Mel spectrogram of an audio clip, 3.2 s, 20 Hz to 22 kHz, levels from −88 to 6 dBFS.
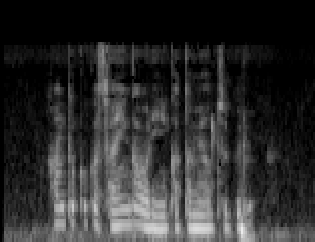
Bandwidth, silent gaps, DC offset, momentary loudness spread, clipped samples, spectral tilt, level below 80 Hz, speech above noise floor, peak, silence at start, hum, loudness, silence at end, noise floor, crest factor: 11.5 kHz; none; under 0.1%; 9 LU; under 0.1%; -7 dB/octave; -42 dBFS; 32 dB; 0 dBFS; 0.5 s; none; -20 LUFS; 0.6 s; -51 dBFS; 20 dB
